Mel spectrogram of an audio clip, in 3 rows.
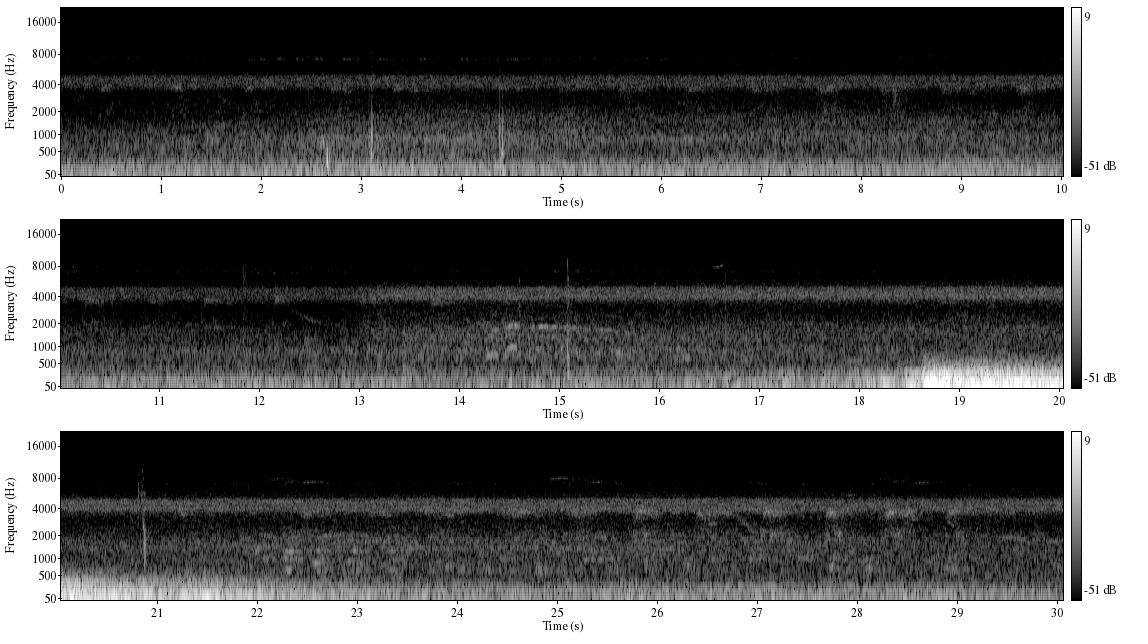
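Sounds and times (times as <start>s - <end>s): insects chirring: 0.0s - 30.0s
low rumble of thunder: 16.6s - 26.1s.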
